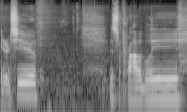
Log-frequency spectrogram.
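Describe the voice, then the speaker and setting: A man's fairly low, dark, mellow voice at a very slow pace, with audible room echo. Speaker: day trader streaming live. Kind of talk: live trading commentary. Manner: halting.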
